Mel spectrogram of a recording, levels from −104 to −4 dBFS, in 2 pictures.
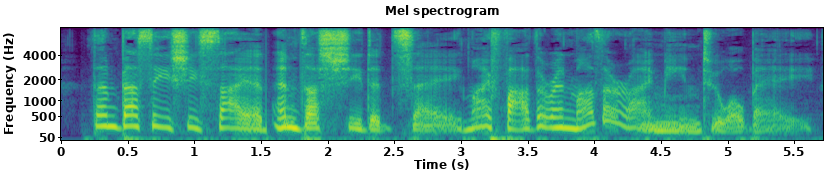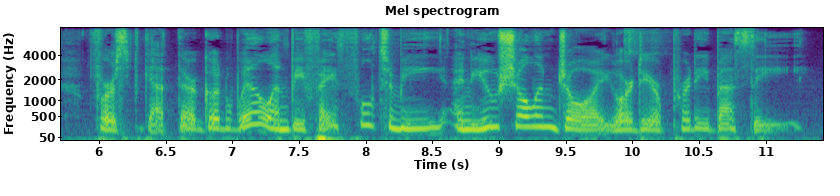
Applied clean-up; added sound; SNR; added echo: none; Rattle (instrument); 19 dB; none.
